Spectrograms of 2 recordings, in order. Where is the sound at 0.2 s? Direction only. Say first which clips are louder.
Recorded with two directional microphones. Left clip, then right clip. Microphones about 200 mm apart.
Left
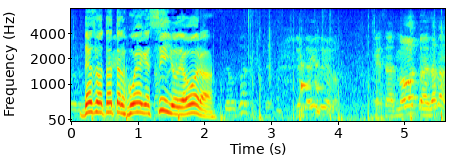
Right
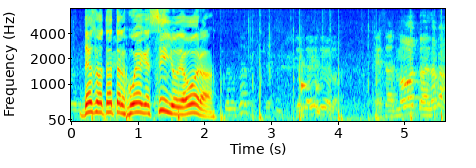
Right 3 dB; 15° right (ahead or behind).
